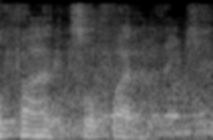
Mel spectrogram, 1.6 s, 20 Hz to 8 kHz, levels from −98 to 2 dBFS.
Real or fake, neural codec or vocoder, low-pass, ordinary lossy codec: fake; codec, 24 kHz, 3 kbps, HILCodec; 7.2 kHz; none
